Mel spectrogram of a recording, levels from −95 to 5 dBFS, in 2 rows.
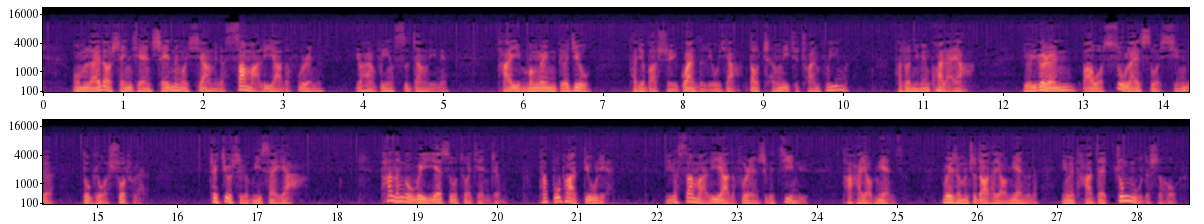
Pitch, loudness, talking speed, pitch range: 110 Hz, -23 LUFS, 280 characters per minute, 95-125 Hz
